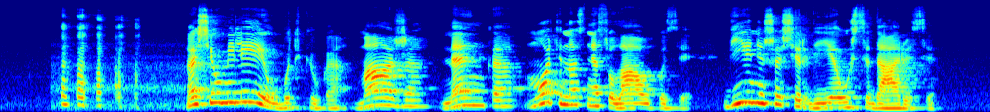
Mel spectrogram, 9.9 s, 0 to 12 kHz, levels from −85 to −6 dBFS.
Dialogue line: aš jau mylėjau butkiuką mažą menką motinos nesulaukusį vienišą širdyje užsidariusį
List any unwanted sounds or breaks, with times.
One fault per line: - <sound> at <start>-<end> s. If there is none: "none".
- laugh at 0.6-1.4 s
